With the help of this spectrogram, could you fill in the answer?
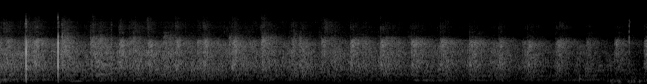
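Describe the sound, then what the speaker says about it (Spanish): Congregation applause during a Spanish-language church sermon, fairly faint and steady with a few sharper claps near the start, continuing for several seconds. "dale un aplauso al Señor"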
